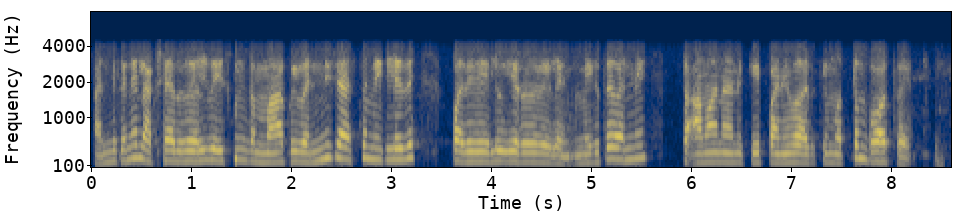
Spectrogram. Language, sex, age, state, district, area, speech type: Telugu, male, 18-30, Andhra Pradesh, West Godavari, rural, conversation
